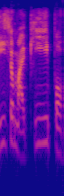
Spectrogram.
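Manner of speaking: bad, forced put-on Spanish accent. Actress recalls failing at a Spanish accent for a CBS role, bad Speedy Gonzales Spanish accent. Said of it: "It was like Speedy Gonzales".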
